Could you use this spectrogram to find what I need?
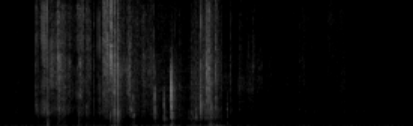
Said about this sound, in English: Turning the page.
